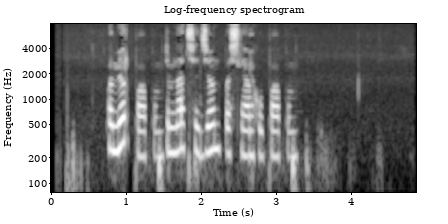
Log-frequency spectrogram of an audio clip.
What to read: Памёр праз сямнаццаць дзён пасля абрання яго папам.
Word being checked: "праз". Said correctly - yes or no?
no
